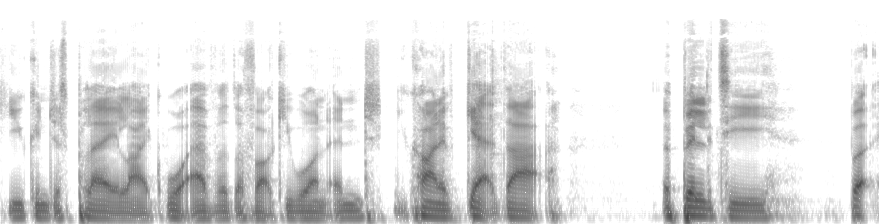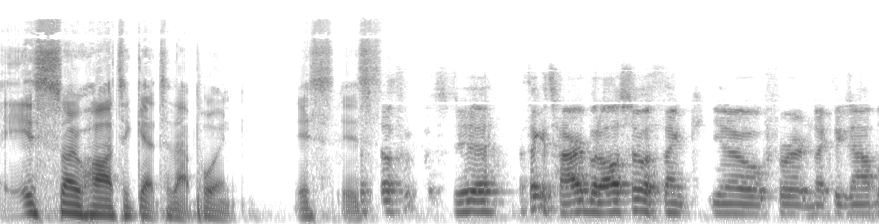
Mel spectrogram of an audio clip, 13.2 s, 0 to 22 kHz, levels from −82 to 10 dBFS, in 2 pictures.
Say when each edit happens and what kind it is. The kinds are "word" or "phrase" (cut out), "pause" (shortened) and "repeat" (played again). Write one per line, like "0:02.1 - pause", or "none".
none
